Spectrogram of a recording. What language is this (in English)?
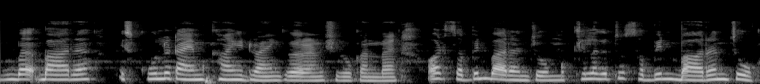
Sindhi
